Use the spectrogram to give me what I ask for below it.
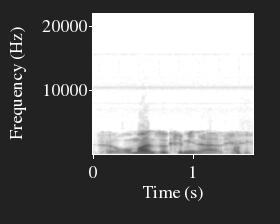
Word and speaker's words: Romanzo Criminale: Puisque là, c'est pour un petit peu honorer Romanzo Criminale. Je suis sûre que je prononce très mal. – Romanzo Criminale. – Ah oui, c'est beaucoup mieux comme ça.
